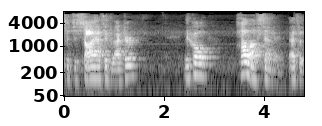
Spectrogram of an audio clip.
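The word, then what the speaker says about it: Holofcener: Nicole Holof Center, that's what it's pronounced.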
